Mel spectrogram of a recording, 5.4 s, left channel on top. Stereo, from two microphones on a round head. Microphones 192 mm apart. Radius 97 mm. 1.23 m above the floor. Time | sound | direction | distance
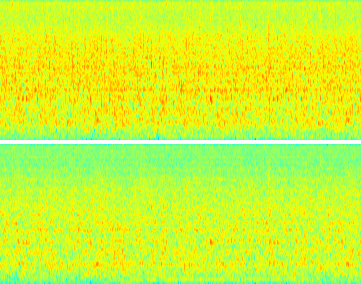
0.0 | running water | 35° left (ahead or behind) | 0.7 m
